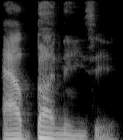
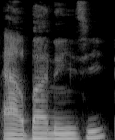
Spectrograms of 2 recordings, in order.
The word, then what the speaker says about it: Albanese: I don't like how the AI is pronouncing. Where is it? Albanzy. It's time to go. Albanese.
